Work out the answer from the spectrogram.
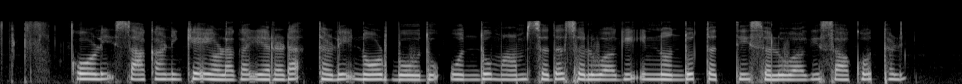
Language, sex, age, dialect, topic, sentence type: Kannada, female, 18-24, Dharwad Kannada, agriculture, statement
